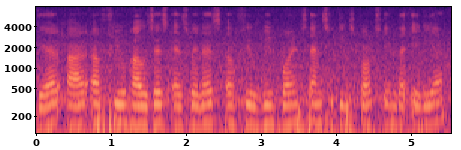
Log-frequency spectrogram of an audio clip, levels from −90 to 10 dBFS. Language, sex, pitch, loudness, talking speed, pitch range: English, male, 145 Hz, -18 LUFS, 205 wpm, 140-150 Hz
